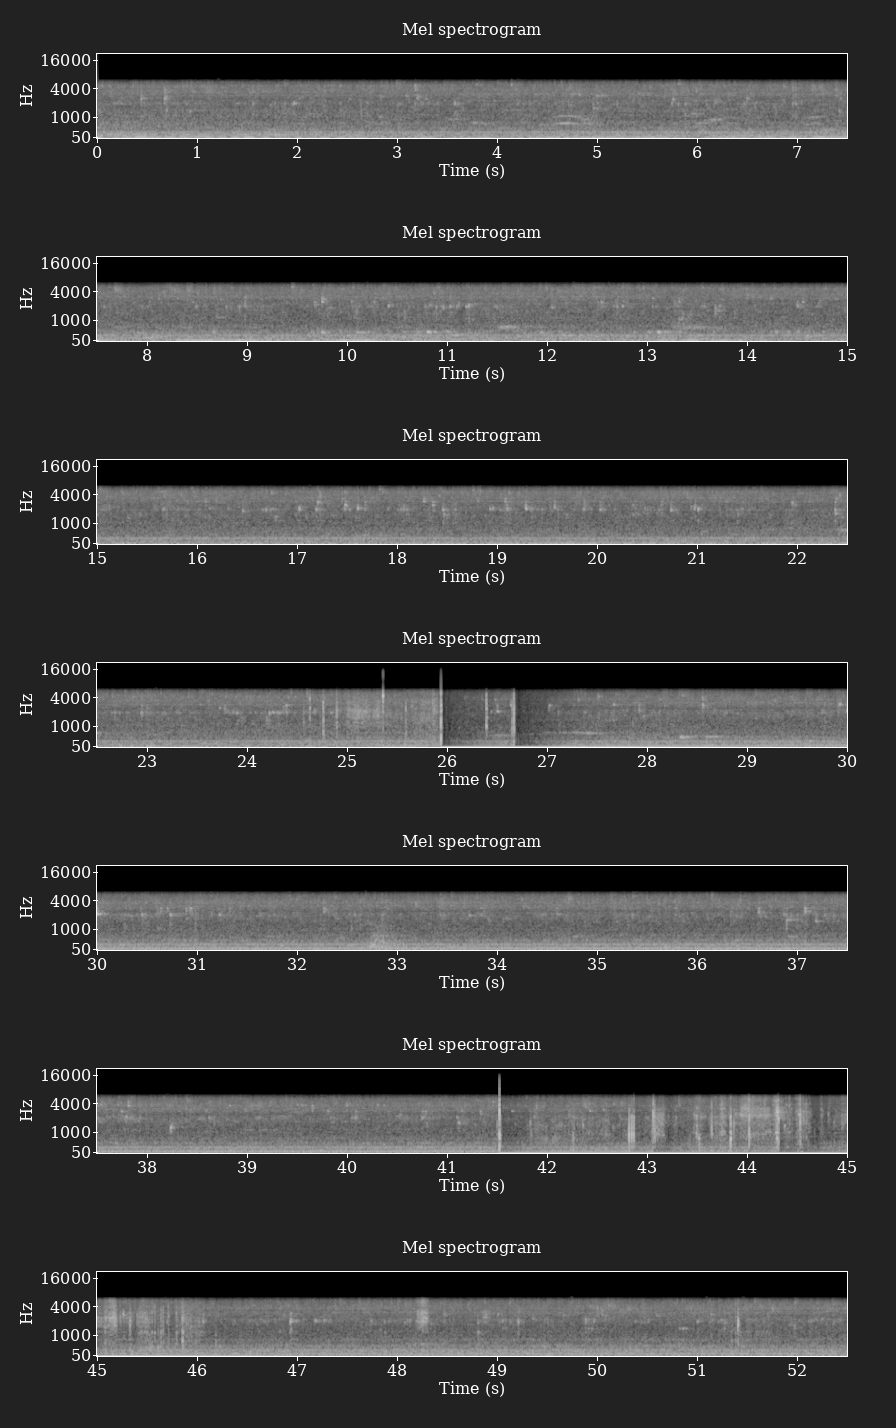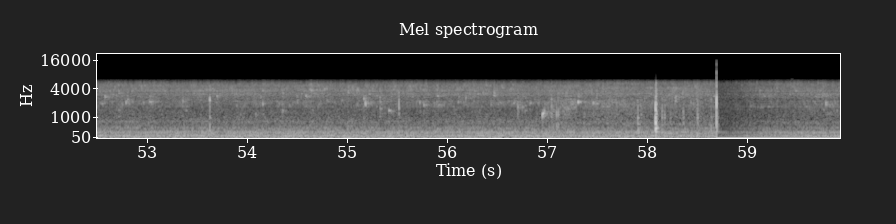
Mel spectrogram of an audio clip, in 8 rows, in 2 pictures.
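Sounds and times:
water trickling: 0.0s - 59.9s.

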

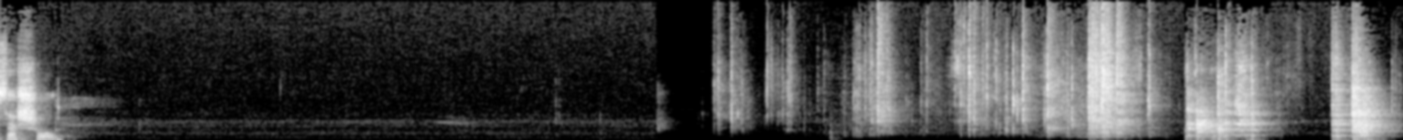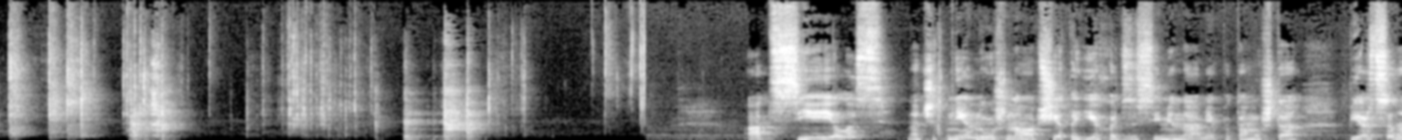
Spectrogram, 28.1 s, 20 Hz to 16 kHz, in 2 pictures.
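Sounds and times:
packing tape ripping: 7.0s - 12.8s, 13.9s - 18.0s, 18.8s - 20.5s.

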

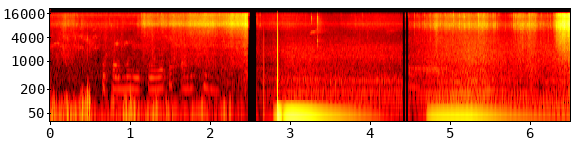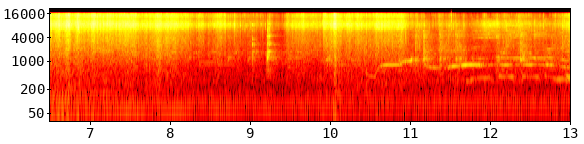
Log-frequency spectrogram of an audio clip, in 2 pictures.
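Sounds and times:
plastic bag rustling: 1.1s - 2.5s, 4.5s - 13.0s.

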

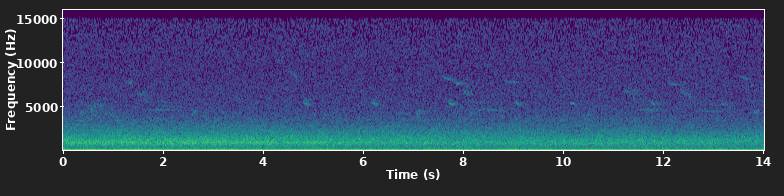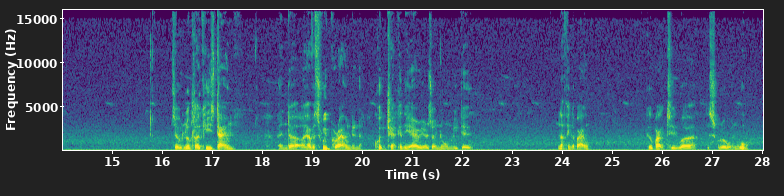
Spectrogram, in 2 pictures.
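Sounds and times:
faint high bird chirps: 6.0s - 9.4s, 11.3s - 28.0s.

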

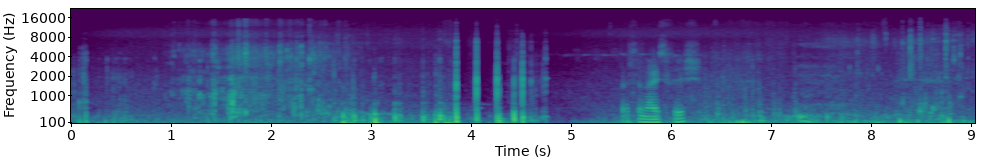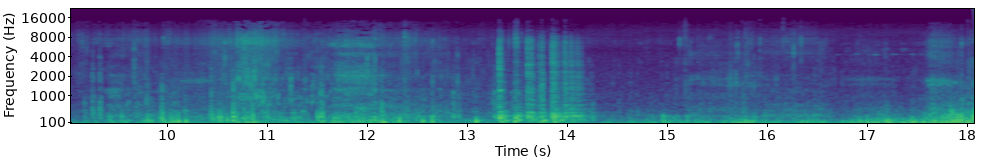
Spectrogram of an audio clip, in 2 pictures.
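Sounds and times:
wind rumble on microphone: 0.0s - 5.5s, 6.2s - 18.0s
fish splashing in water: 1.0s - 2.8s, 8.2s - 12.9s.

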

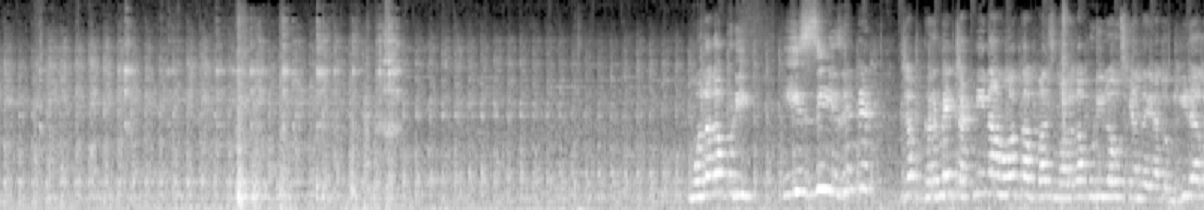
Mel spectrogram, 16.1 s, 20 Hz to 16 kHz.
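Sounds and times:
construction machinery noise: 0.0s - 16.0s
glass jars knocking: 1.6s - 5.5s.

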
